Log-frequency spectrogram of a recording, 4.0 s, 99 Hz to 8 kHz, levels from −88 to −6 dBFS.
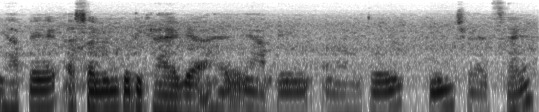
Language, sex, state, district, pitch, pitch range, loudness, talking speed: Hindi, male, Maharashtra, Mumbai Suburban, 110 Hz, 100-115 Hz, -19 LUFS, 250 wpm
